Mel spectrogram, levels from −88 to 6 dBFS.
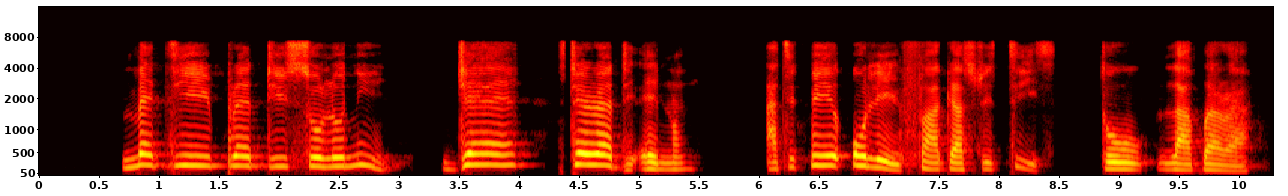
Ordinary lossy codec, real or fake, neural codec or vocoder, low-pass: none; fake; codec, 16 kHz, 2 kbps, FunCodec, trained on LibriTTS, 25 frames a second; 7.2 kHz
